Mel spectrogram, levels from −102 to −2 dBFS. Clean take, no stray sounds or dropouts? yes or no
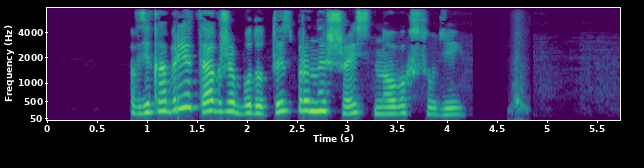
no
